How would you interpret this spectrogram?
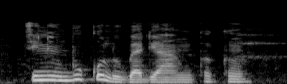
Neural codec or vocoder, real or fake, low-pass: none; real; 7.2 kHz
